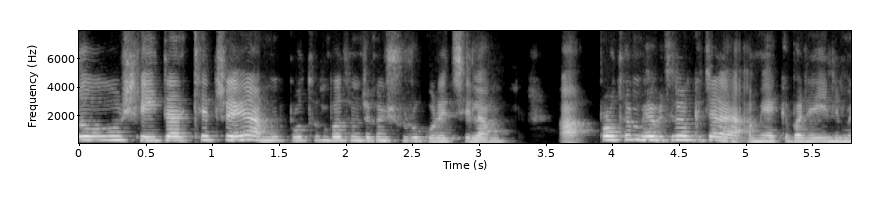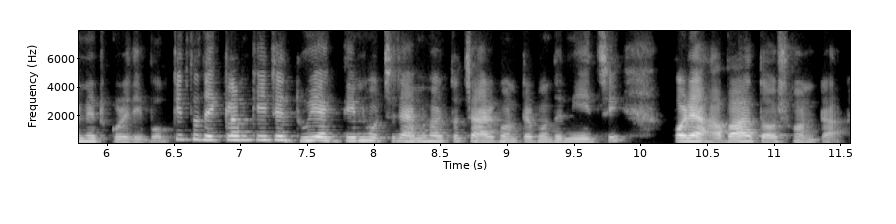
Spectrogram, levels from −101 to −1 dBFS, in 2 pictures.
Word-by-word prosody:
তো 270 - +6 0.4
সেইটার 255 0 +2
ক্ষেত্রে 280 0 +2 0.2
আমি 240 0 +1
১ম, 245 +1 -5
১ম 250 0 0
যখন 235 +1 -1
শুরু 230 -1 -6
করেছিলাম 195 -2 -1 0.6
আ - - +2 0.2
১ম 280 +2 +5
ভেবেছিলাম 275 +1 +4
কি? - - -9
যে - - +2
আ - - +1
আমি 200 +1 0
একেবারে 205 +1 -2
এলিমিনেট 195 -1 0
করে 170 -2 -4
দিবো। 150 - -10
কিন্তু 315 +1 -7
দেখলাম 285 +1 +1
কি - - -13
এই - - -4
যে 275 - +4
২-১ 240 +1 +2
দিন 230 0 0
হচ্ছে 220 0 -6
যে - - +2
আমি 190 - -3
হয়তো 190 0 -4
৪ 170 -4 +1
ঘন্টার 175 -1 -5
মধ্যে 180 0 -5
নিয়েছি। 180 +2 -5 0.5
পরে 205 -1 +8 0.2
আবার 180 +5 +4
১০ 155 0 -2
ঘন্টা। 145 -4 -8
215 Hz, 200 wpm, -23 LUFS, 185-260 Hz, 0.6 s, পরে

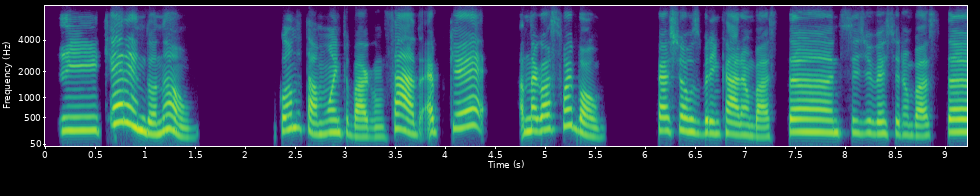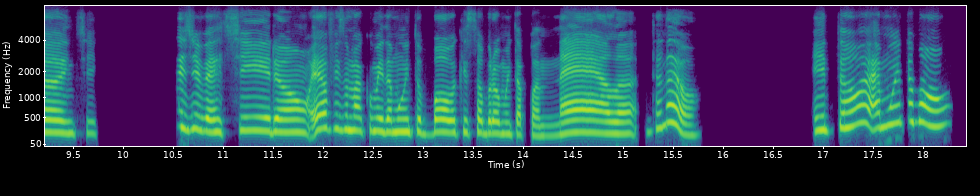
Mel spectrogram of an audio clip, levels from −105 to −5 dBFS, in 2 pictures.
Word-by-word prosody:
E, 255 0 0
querendo 365 - +4
ou 195 - 0
não, 220 - 0 0.8
quando 285 +4 -1
tá 210 -7 0
muito 225 +3 -2
bagunçado, 155 - +1
é 230 - 0
porque 305 +8 -1 0.4
o - - -3
negócio 260 +3 +2
foi 340 +1 +2
bom. 180 - -1 0.6
Cachorros 245 -3 0
brincaram 200 -4 0
bastante, 225 +8 0
se 220 -1 -8
divertiram 205 -3 -5
bastante. 210 +4 0 0.8
Se 310 - +1
divertiram, 235 -2 0
eu 290 +3 +3
fiz 275 -1 -6
uma 260 -2 +1
comida 245 -1 0
muito 235 0 +1
boa, 220 +2 +2
que 225 - -6
sobrou 210 -1 -1
muita 200 -1 -4
panela, 205 +4 +2
entendeu? 235 - 0 1.1
Então, 300 +8 +1
é 295 -7 +3
muito 385 +6 -2
bom. 360 -3 +2
230 Hz, 120 wpm, -22 LUFS, 205-260 Hz, 1.1 s, querendo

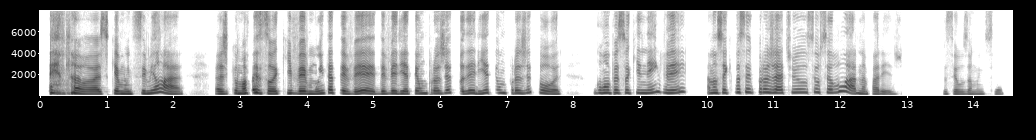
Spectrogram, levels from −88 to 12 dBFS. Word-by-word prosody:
Então 245 -3 +5
eu 190 -1 +1
acho 190 0 -4
que 230 - +3
é - - +6
muito 200 -2 +2
similar, 230 - +1 0.5
eu 205 - 0
acho 195 +1 -1
que 230 - -8
uma 225 0 +5
pessoa 225 -6 +5
que 220 +2 -2
vê 220 -1 +5
muita 220 +8 +2
TV 225 -2 +3
deveria 210 +1 0
ter 230 +3 -3
um 225 0 0
proje 235 +4 -3
poderia 230 +4 -1
ter 280 - -18
um 260 -1 -2
projetor, 245 - -3 0.5
agora 260 +2 -2
uma 275 - +1
pessoa 275 0 -3
que 265 +2 -7
nem 265 +8 0
vê, 280 +5 -2 0.3
a - - -11
não 270 0 +1
ser 280 +3 -3
que - - -35
você 315 +1 -4
projete 300 -2 -2
o 310 0 -6
seu 320 +1 -8
celular 305 - -2
na 210 -4 -4
parede, 90 - -10 0.6
você 180 0 -11
usa 175 -1 -10
muito 170 +1 -14
celu 175 -1 -19
235 Hz, 185 wpm, -21 LUFS, 205-275 Hz, 0.6 s, é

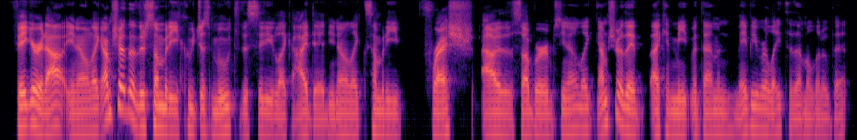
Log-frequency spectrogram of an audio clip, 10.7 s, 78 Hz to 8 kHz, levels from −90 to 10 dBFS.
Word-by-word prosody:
figure 125 +3 +6
it - - +3
out, 130 -1 +6
you 95 - 0
know? 100 +1 -1
Like, 110 +1 0
I'm 170 - +5
sure 225 +2 +6
that 195 - +2
there's 120 0 +2
somebody 115 -5 +3
who 115 -2 -4
just 110 -1 -3
moved 105 +4 -2
to - - -14
the 100 - -5
city 100 0 -3
like 90 0 -4
I - - 0
did, 80 0 -6
you 90 - -5
know, 95 +1 -2
like 95 -1 -5
somebody 100 -3 -4 0.2
fresh 95 +2 +1
out 95 +1 +4
of 95 - 0
the 90 -3 -6
suburbs, 95 0 -1
you 105 - -2
know, 110 +2 -3
like 115 -1 -4
I'm 140 - +1
sure 145 - 0
they 105 -6 +2
I 100 - +2
can 100 0 -7
meet 100 -1 -2
with 95 -1 -6
them, 100 0 -3
and 100 0 -8
maybe 105 +8 -3
relate 110 0 -4
to 90 - -10
them 85 +2 -5
a - - -6
little 85 0 -8
bit. - - -10
100 Hz, 270 wpm, -24 LUFS, 95-115 Hz, 0.2 s, figure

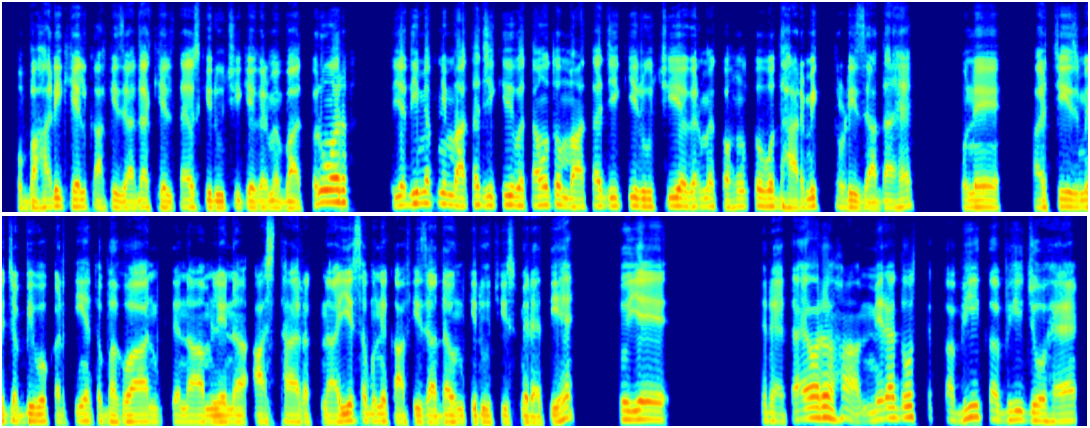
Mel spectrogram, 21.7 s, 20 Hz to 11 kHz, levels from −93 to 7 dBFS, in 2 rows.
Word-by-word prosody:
वो 105 - -3
बाहरी 110 +6 +1
खेल 115 0 +1
काफ़ी 100 +2 -3
ज़्यादा 100 +2 -1
खेलता 100 -1 -3
है 110 - 0
उसकी 110 +1 -1
रुचि 100 0 0
की 105 - 0
अगर 100 +1 -1
मैं 100 -2 -2
बात 95 +1 0
करूँ। 185 +1 +5
और 190 0 +8 0.5
यदि 145 +4 +3
मैं 175 - +2
अपनी 165 +1 -2
माता 135 -2 0
जी 135 -1 -1
की 145 +2 +2
बताऊँ, 135 +1 +1
तो 150 - +2
माता 120 0 -1
जी 125 0 -1
की 130 +1 0
रुचि 120 +2 +2
अगर 120 -1 +1
मैं 120 0 -2
कहूँ 115 +3 -3
तो 125 -2 +2
वो 120 0 +4
धार्मिक 110 +1 0 0.2
थोड़ी 110 -1 +1
ज़्यादा 90 +1 -3
हैं। 115 +5 -3 0.5
उन्हें 110 0 +2 0.4
हर 105 0 0
चीज़ 115 0 0
में 110 0 0
जब 100 - -3
भी 115 - +3
वो 110 0 +3
करती 105 +2 -7
हैं 110 -1 0
तो 110 - -6
भगवान 105 +1 0
के 105 +2 -8
नाम 100 -1 -1
लेना, 100 0 +2
आस्था 105 0 -3
रखना, 100 +1 -5
ये 115 +4 +5
सब 115 -1 -4
उन्हें 110 0 +1
काफ़ी 95 +2 -2
ज़्यादा 95 0 0
उनकी 95 0 0
रुचि 100 -1 -2
इसमें 95 +1 -1
रहती 90 +3 -1
है। - - +2 0.5
तो 135 - +2
ये, 135 -1 +4 1.0
रहता 115 -1 -5
है 145 - 0
और 165 +1 +7
हाँ, 140 -5 -4
मेरा 135 +9 +1
दोस्त 170 +2 0 0.2
कभी-कभी 135 -1 -1
जो 120 -2 +1
है 110 +2 -2
110 Hz, 200 wpm, -23 LUFS, 100-125 Hz, 1.0 s, और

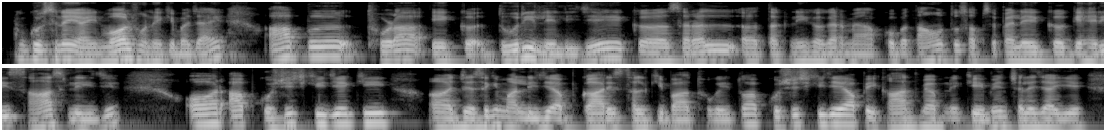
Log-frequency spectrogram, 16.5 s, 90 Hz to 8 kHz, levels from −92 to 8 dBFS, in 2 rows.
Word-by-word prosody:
घुसने 120 +1 +2
या 110 - +4
इन्वॉल्व 105 +7 +4
होने 105 -4 -1
के 100 - -4
बजाए, 100 +10 -2 0.4
आप 155 +4 +1 0.5
थोड़ा 115 +2 +1 0.2
एक 105 0 -2 0.2
दूरी 125 +7 +5
ले 100 -4 +1
लीजिए, 100 +9 +1
एक 140 -1 -5 0.3
सरल 105 +3 +1 0.2
अ, 100 - -1
तकनीक 105 +2 -4
अगर 100 0 -1
मैं - - -4
आपको 95 +2 -5
बताऊँ, 100 +5 -4
तो 120 - -3
सबसे 105 -2 -7
पहले 105 0 +1
एक 105 +1 -3 0.2
गहरी 100 +4 +1
साँस 125 +1 -2
लीजिए, 100 -1 -2 0.5
और 145 +2 +4
आप 130 0 +2
कोशिश 110 +6 -1
कीजिए 140 +1 +4
कि 155 +1 +4 0.4
अ, 110 -1 +2
जैसे 110 +2 +1
कि 130 - 0
मान 115 -3 -1
लीजिए 110 +1 +1
अब 105 0 -1
कार्यस्थल 105 0 +1
की 105 - -3
बात 100 -1 -3
हो 95 - -9
गई, 95 0 -1
तो 100 - -5
आप 145 0 -2
कोशिश 135 +4 -2
कीजिए 140 0 +4
आप - - -10
एकांत 105 0 -1
में 110 - +1
अपने 110 +1 -3
केबिन 105 +3 -1
चले 105 -1 +1
जाइए। 100 0 0
105 Hz, 195 wpm, -23 LUFS, 100-125 Hz, 0.5 s, दूरी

